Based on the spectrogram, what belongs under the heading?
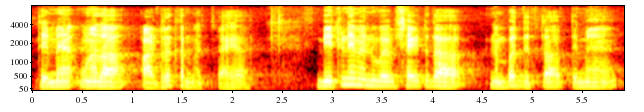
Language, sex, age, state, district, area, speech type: Punjabi, male, 45-60, Punjab, Pathankot, rural, spontaneous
